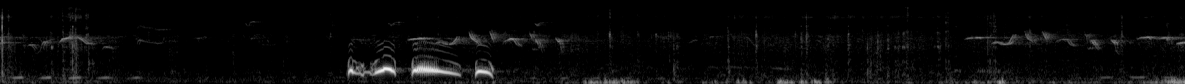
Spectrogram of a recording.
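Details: A caged Spotted dove used as a live decoy for trapping gives a single mellow cooing phrase of several notes midway through. Otherwise scattered high chirps of small birds and a few soft low thumps.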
